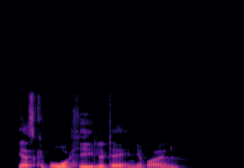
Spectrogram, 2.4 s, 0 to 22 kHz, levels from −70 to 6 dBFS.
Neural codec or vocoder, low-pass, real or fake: autoencoder, 48 kHz, 128 numbers a frame, DAC-VAE, trained on Japanese speech; 9.9 kHz; fake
